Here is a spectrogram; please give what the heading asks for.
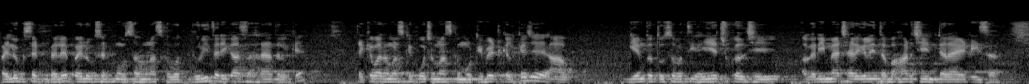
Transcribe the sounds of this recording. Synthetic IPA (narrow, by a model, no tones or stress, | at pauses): pəɦlukseʈ̚bʱelepəɦɪlukseʈmeusəbɦəmɾasə̥̃kebɔɦut̪̚buɾit̪əɾikasə̃ɦəɾad̪elke | t̪əɦkebad̪ʱɦəmɾasəkekot͡ʃʰɦəmɾasə̃kemoʈiʋeʈkelked͡ʒeab | ɡemt̪ɔt̪usəbət̪iɦəjet͡ʃʰu̥kəlt͡ʃʰiəɡəɾimɛt͡ʃʰalɡelit̪ɔbaɦəɾt͡ʃʰiɪ̃ɳʈəɾaiʈisə̃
